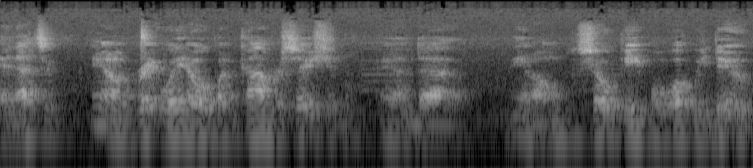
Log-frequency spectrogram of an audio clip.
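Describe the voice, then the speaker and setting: Noticeable background noise sits behind a man with a medium pitch. He talks at a moderate pace with fairly even intonation. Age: 80s+. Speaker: legal services sales representative. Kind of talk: radio podcast interview answer.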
